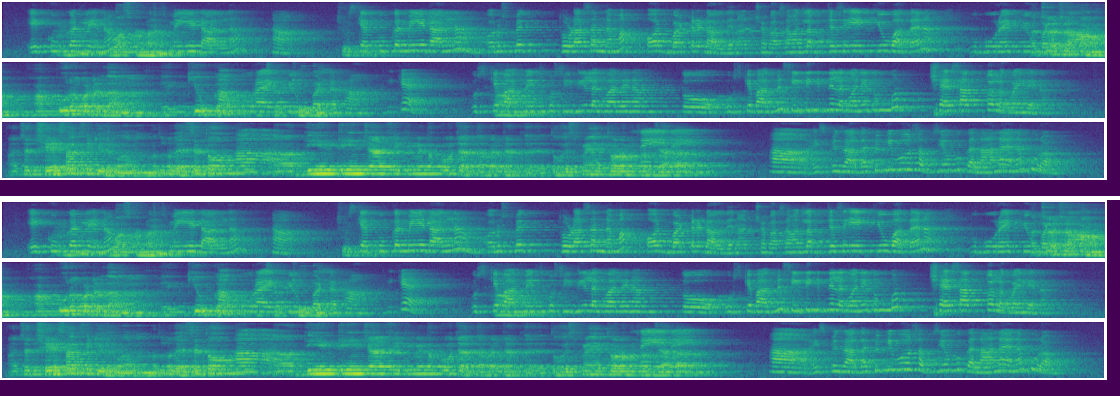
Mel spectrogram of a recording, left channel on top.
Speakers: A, on the right; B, in the centre.
A: एक कुकर
B: हम्म
A: लेना
B: वॉश करना
A: उसमें
B: है
A: ये डालना हाँ
B: ठीक
A: उसके
B: है
A: बाद कुकर में ये डालना और उसमें थोड़ा सा नमक और बटर डाल देना अच्छा खासा मतलब जैसे एक क्यूब आता है ना वो पूरा एक क्यूब
B: अच्छा
A: बटर
B: अच्छा
A: डाल
B: हाँ
A: देना
B: हाँ पूरा बटरदाना है एक क्यूब का
A: हाँ पूरा
B: अच्छा
A: एक क्यूब
B: ठीक
A: बटर
B: है
A: हाँ ठीक है उसके
B: हाँ
A: बाद
B: हाँ
A: में इसको सीटी लगवा लेना तो उसके बाद में सीटी कितनी लगवानी है तुमको छह सात तो लगवा ही लेना
B: अच्छा छह सात सीटी लगवानी है मतलब वैसे तो
A: हाँ
B: अ, तीन तीन चार सीटी में तो हो जाता है बन जाता है तो इसमें थोड़ा मतलब
A: नहीं
B: ज्यादा
A: नहीं हाँ इसमें ज्यादा क्योंकि वो सब्जियों को गलाना है ना पूरा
